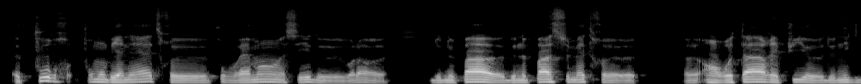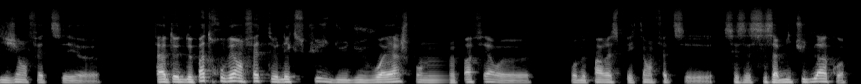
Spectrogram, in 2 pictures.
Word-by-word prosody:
heu, - - -1
pour 160 -7 0
pour 115 - -6
mon 115 -2 +2
bien-être, 110 +4 +1
heu, 95 -1 0
pour 100 -3 -5
vraiment 110 +5 +1
essayer 105 +3 -2
de 85 -3 -3
voilà, 90 +4 -2
heu, 85 -6 -4 0.4
de 95 +1 -3
ne 95 0 +1
pas, 120 +1 +8
heu, 95 -1 +1
de 95 +2 0
ne 100 - +2
pas 115 +4 +5
se 115 0 -6
mettre, 110 0 -1
heu, 85 -2 -1 0.5
heu, 90 0 -3
en 100 -2 +2
retard 110 +3 +5
et 100 - +1
puis, 110 +1 -2
heu, 95 -2 +1
de 95 +1 -2
négliger 100 +1 -2
en 110 - -2
fait 105 -1 -6
ces, 90 -2 -6
heu, 75 -3 -7 0.6
enfin 115 - +6
de-de 115 -1 +3
pas 165 +10 +3
trouver 160 -1 +1
en 145 - +3
fait 150 +1 -2
l'excuse 120 +3 -2
du 105 -1 -3
du 105 +1 -3
voyage 115 +5 +2
pour 110 - -5
ne 100 0 -6
pas 115 +4 -2
faire, 115 -3 -3
heu, 85 -1 -5 0.4
pour 105 - -2
ne 95 - -1
pas 105 +3 -1
respecter 105 0 -4
en 105 - -3
fait 100 - -7
ces 80 +1 -9
ces - - -7
ces 100 +1 -3
ces 105 +2 -4
habitudes 110 +3 +1
là 135 -1 +5
quoi. 135 - -7
105 Hz, 215 wpm, -22 LUFS, 95-115 Hz, 0.6 s, pas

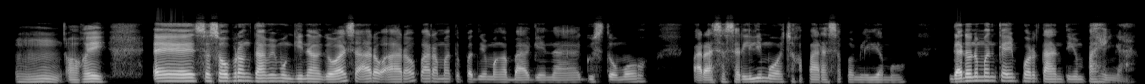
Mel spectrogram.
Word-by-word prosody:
Hmm, 125 0 -7
okey. 125 +4 +2 0.5
Eh 155 +1 +8
sa 160 0 +4
sobrang 170 +2 +4
dami 145 -1 +2
mong 150 -1 -4
ginagawa 130 0 +1
sa - - +2
araw-araw 120 -3 0
para 135 0 -2
matupad 130 -1 -8
yung 120 -1 -8
mga 115 - -5
bagay 110 0 -5
na 105 0 -9
gusto 115 -1 -4
mo 125 +4 -8 0.4
para 110 0 +1
sa 120 - +3
sarili 125 +4 0
mo 135 -4 -3
at 125 - -11
saka - - -5
para 115 -1 -3
sa 115 +1 0
pamilya 110 0 -9
mo, 105 +2 -17 0.4
ga'no 140 +5 +5
naman 180 0 -1
ka 170 -2 0
importante 140 -6 -2
yung 120 - -9
pahinga? 110 -8 -6
125 Hz, 180 wpm, -20 LUFS, 115-145 Hz, 0.5 s, Eh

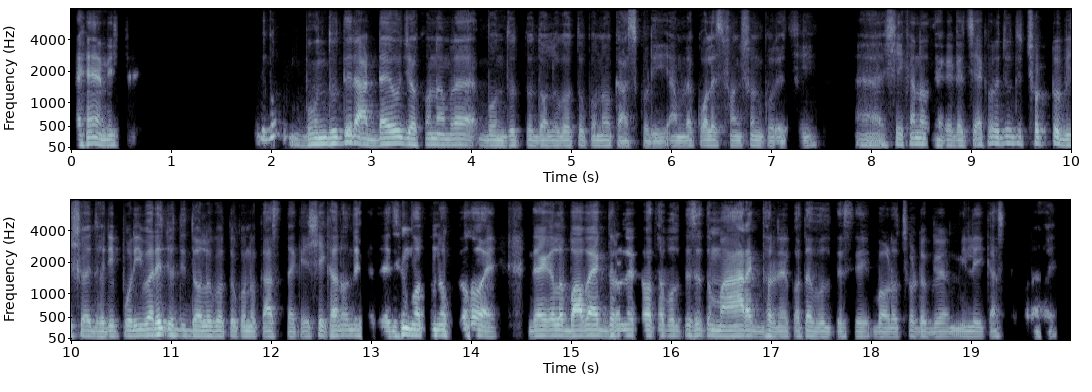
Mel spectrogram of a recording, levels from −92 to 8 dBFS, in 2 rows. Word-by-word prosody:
হ্যাঁ, 130 0 +4
নিশ্চয়ই। 100 -1 -6 1.2
উন - - -3 0.4
বন্ধুদের 125 +2 +4
আড্ডায়ও 120 +5 +3
যখন 115 +1 -1
আমরা 110 +1 0 0.3
বন্ধুত্ব 100 0 -3
দলগত 95 -1 -3
কোন 95 0 -2 0.2
কাজ 85 -1 -3
করি, 85 -1 -5 0.2
আমরা 90 +1 -2
কলেজ 100 -1 -1
ফাংশন 95 +1 -4
করেছি। 85 0 -7 0.5
অ্যা 105 -1 -6 0.2
সেখানেও 120 +1 -2
দেখা 100 +1 -4
গেছে, 95 - -5
একেবারে 135 +3 -2
যদি 135 -1 -3
ছোট্ট 135 0 -4 0.2
বিষয় 105 0 0
ধরি। 95 +2 +1
পরিবারে 115 +4 +6
যদি 110 -1 0
দলগত 105 -1 +2
কোন 100 -1 +1
কাজ 95 -1 +2
থাকে, 95 0 -5
সেখানেও 110 +1 +1
দেখা 110 - -6
যায় 100 - 0
যে, - - -2
মতনৈক্য 115 0 +1
হয়। 110 -6 +4 0.4
দেখা 110 +1 +5
গেল, 115 0 +5
বাবা 110 +2 +7
এক - - -2
ধরনের 115 0 +1
কথা 115 0 +2
বলতেছে, 110 +1 -2
তো - - -1
মা 100 - +4
আরেক 110 -2 +4
ধরনের 100 -1 -1
কথা 100 +1 -1
বলতেছে, 95 +1 -5 0.2
বড় 90 0 -1
ছোট 105 -4 -7
বে 95 - -3 0.2
মিলেই 95 0 -3
কাজটা - - -8
করা - - -9
হয়। - - -13
105 Hz, 170 wpm, -23 LUFS, 95-115 Hz, 1.2 s, বাবা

